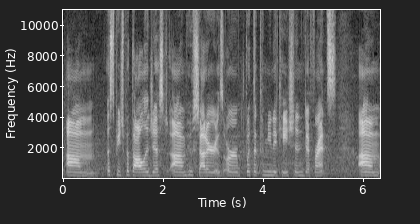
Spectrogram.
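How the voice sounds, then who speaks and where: Young woman, stutters with repeats and blocks, earnest and encouraging, bright and high-pitched. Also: slight background noise. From United States. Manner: stutters, with repeated words and broken-off sounds. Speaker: interviewee, speech-language pathologist. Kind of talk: interview answers.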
